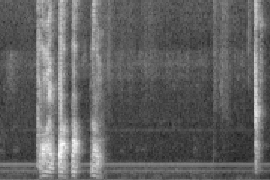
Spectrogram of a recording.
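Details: A pet parrot whose pronunciation is improving talks in a burst of four quick, speech-like syllables, then falls quiet. A steady electronic hum runs underneath, and a brief click sounds near the end.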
